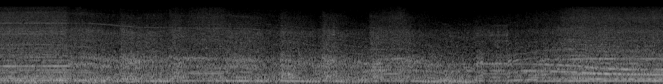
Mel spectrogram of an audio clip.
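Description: A racing car engine drops in pitch as the car slows hard.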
